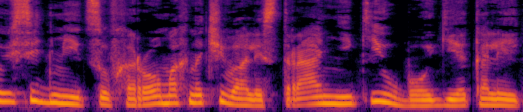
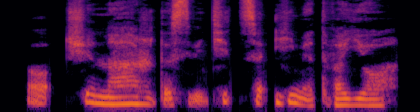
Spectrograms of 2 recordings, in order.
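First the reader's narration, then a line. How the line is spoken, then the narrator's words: Continued whispering. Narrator (Russian): Продолжала шептать старшая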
